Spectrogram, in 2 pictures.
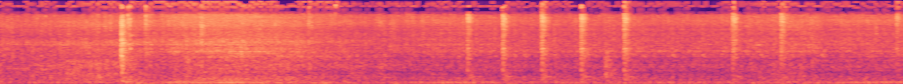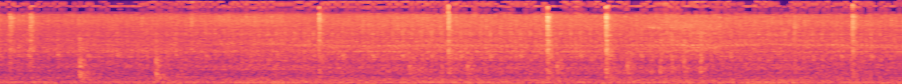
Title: Tacoma creaking/ popping noise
